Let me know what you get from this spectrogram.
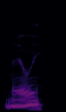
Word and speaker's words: Maile: I don't know how to pronounce M-A-I-L-E. – Male. – Is that male? Is it Maley? – Maley.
